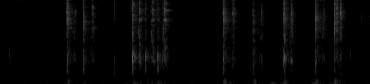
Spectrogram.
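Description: Faint typing on a computer keyboard: about ten keystrokes at an uneven pace as a ten-digit number is entered.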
